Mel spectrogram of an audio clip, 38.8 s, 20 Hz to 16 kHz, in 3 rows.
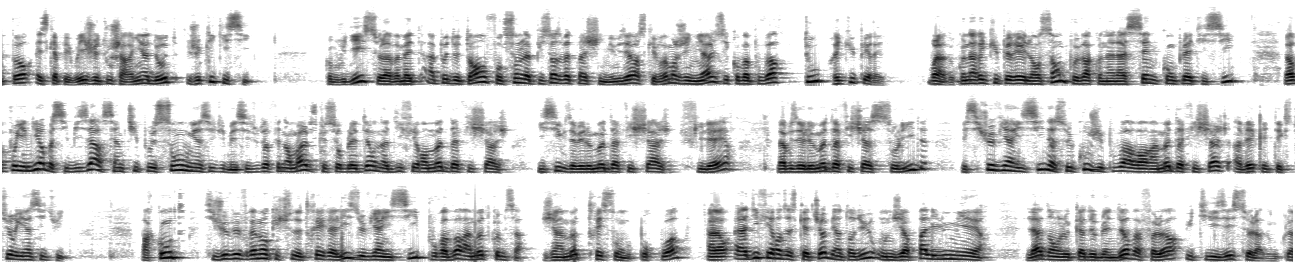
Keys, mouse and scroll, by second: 9.7 middle click, 11.1 middle click, 12.6 middle click, 14.7-16.2 middle drag, 18.4 click, 20.2 click, 21.1 middle click, 23.5 click, 25.2-26.2 middle drag, 26.8 middle click.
